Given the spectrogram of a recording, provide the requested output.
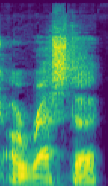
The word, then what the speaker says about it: Aleste: I call it Aleste because it sounds the closest to like the way they pronounce it in Japan, which was actually like Aresta with an R.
